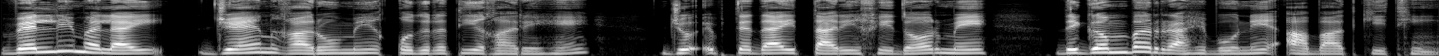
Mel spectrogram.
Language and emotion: Urdu, neutral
